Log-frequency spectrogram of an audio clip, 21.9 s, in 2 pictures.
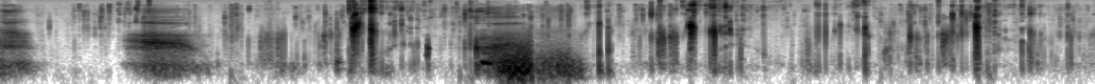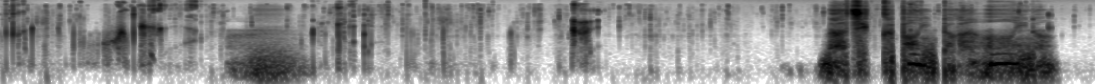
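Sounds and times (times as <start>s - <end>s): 
licking both ears ASMR: 1.2s - 18.1s, 19.2s - 21.5s
deep kissing sounds ASMR: 3.3s - 4.1s, 4.7s - 7.5s, 11.0s - 14.5s, 19.2s - 21.5s.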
